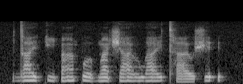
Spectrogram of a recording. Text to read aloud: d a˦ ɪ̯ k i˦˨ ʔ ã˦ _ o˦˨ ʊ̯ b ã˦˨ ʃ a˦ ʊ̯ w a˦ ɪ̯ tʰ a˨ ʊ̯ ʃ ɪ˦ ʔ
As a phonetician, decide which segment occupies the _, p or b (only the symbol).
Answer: p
